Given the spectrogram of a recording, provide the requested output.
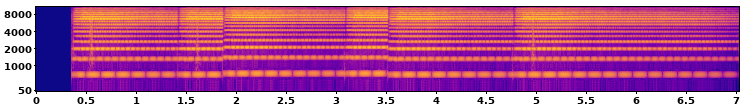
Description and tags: Italian Accordeon
made with an accordeon sample and edited in FL studio
accordeon, italia, italian, italy, napoli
